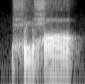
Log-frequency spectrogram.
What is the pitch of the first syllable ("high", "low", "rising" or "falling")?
low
